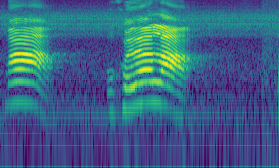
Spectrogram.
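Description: Two short pitched vocal calls about a second apart, each rising and then falling in pitch.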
